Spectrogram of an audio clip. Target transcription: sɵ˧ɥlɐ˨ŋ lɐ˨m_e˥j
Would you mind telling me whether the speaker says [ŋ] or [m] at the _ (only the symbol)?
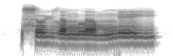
ŋ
